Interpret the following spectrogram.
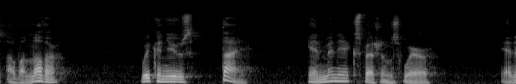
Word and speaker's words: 带: It's pronounced fourth tone, 带.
